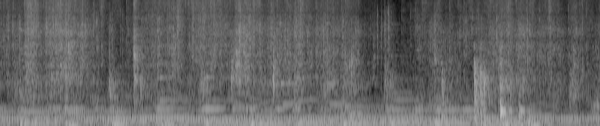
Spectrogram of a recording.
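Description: Crackly rustling and small clicks of plastic gloves handling a bottle as it is opened, over soft background music with a steady low tone and changing bass notes.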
